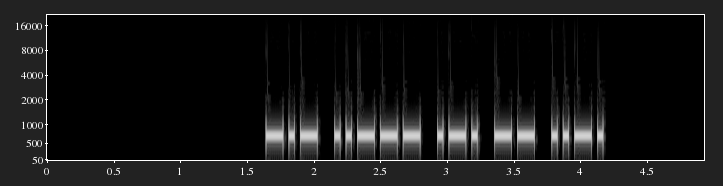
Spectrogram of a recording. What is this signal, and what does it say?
Morse code, heard as a keyed tone, about 28 wpm, 700 Hz. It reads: K2RMF
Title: USA Call Signs - 5 Characters - Repeated 2x - 28wpm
